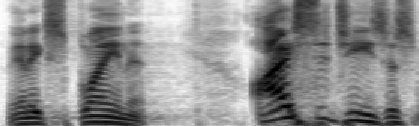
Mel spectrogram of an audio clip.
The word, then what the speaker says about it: eisegesis: So how do you spell eisegesis? It's spelled E-I-S-E-G-E-S-I-S.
